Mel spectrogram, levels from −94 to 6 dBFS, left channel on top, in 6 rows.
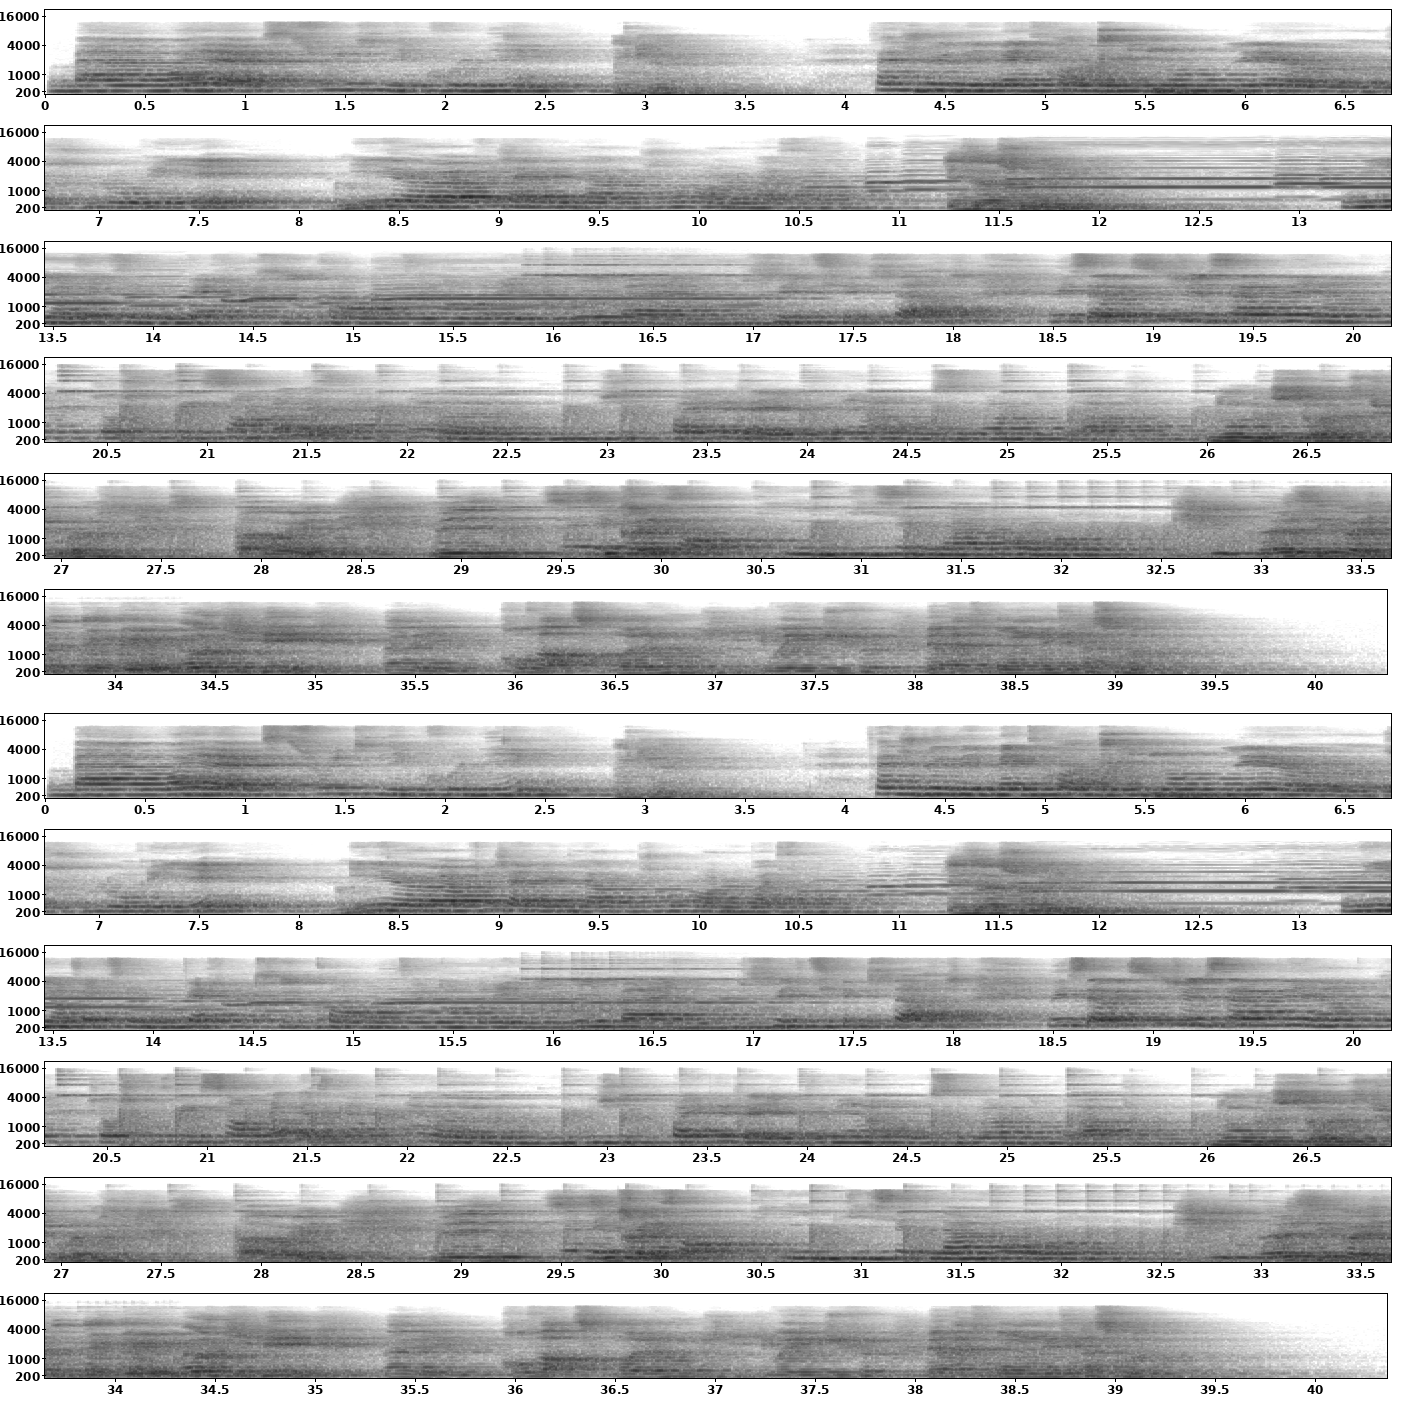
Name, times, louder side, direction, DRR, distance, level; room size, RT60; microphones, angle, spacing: voice 1, 0.0-2.5 4.1-7.7 8.2-10.7 13.2-25.9 29.5-30.2 30.6-32.2, right 1 dB, 80° right, -3 dB, 0.7 m, -23 dB
voice 2, 2.8-3.1 5.0-5.1 5.4-5.8 8.2-8.3 11.2-12.0 26.0-30.0 32.5-35.6 35.9-39.1, left 1 dB, 80° left, -12 dB, 1.4 m, -22 dB
Harmonica, 10.5-17.1, left 2 dB, 40° left, 0.3 m, -30 dB
sound 1, 15.1-15.4 15.8-17.4 20.2-21.3 21.5-22.5 22.8-23.7 24.0-24.7 25.0-26.3 26.6-30.5 30.7-30.8 31.2-34.3, equal, 55° right, 1.3 m, -35 dB
4.2 x 4.1 x 2.5 m, 1.5 s
head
